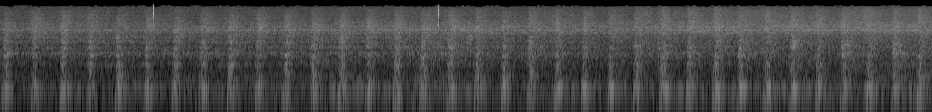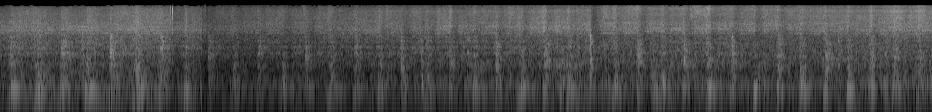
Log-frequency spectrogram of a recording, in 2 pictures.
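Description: A steam locomotive chuffs rhythmically as it approaches.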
